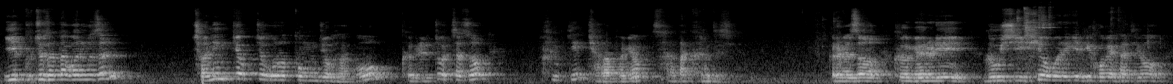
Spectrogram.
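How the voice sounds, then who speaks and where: Pastor preaching in an echoey church. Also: male voice, normal speed. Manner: storytelling, acting out quoted lines and asking the congregation questions. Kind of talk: sermon. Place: church sanctuary. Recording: echoey hall, distant mic, faint rumble.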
